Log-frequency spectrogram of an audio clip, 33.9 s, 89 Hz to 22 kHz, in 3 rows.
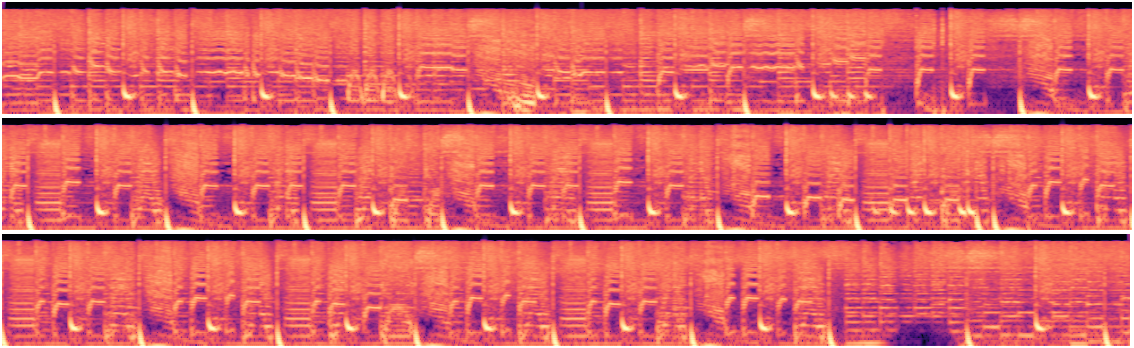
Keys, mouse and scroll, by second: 18.1 KP_7, 18.9-19.4 scroll up 3.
